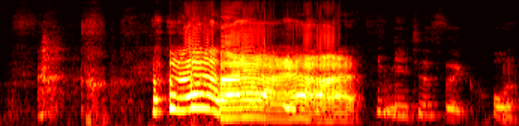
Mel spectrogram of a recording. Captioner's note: blaaaaaargh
